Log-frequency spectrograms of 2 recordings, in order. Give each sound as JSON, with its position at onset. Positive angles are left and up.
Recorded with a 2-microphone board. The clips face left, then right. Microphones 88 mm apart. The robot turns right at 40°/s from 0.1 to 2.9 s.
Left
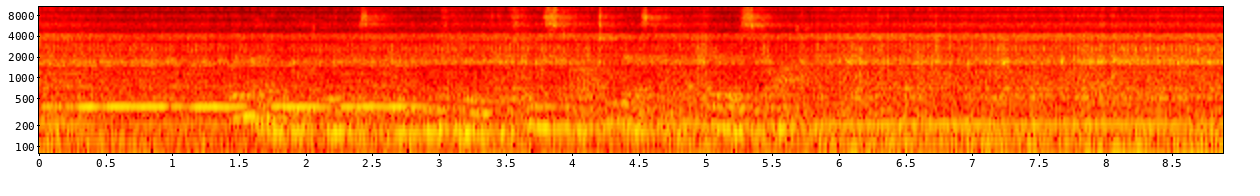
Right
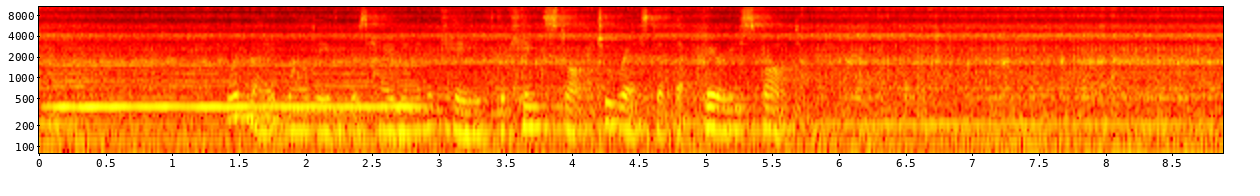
{"t": 1.4, "sound": "a woman speaking", "azimuth_deg": -140, "distance_m": 3.0}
